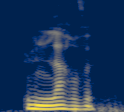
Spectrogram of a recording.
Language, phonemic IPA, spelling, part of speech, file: French, /laʁv/, larve, noun, Fr-larve.ogg
- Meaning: 1. grub, larva (immature insect) 2. wimp, drip (weak, lazy and/or ineffectual person)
